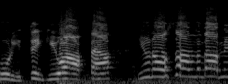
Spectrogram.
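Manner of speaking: put-on New York accent. Speaker acts out a detective's lines, in a new york accent. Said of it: "Why did he go to a fucking New York accent?".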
